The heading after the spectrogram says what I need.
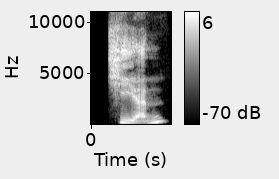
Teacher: เขียน is said with a rising tone because it has a high-class consonant and a live syllable ending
